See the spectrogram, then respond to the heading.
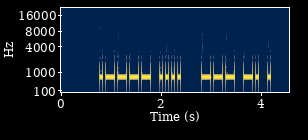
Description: Morse code, heard as a keyed tone, about 20 wpm, 700 Hz. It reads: 1H ONE
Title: Winter Field Day Exchanges Encore 20wpm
